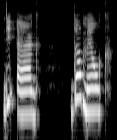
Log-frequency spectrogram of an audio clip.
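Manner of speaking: ordinary delivery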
